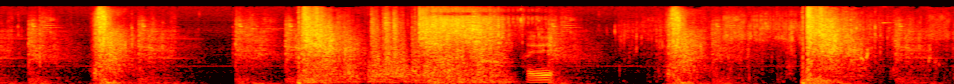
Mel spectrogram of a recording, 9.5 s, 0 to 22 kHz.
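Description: Repeated heavy gunshots and blasts in Resident Evil 4 come in several separate bursts, loud, with a player speaking briefly between them.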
